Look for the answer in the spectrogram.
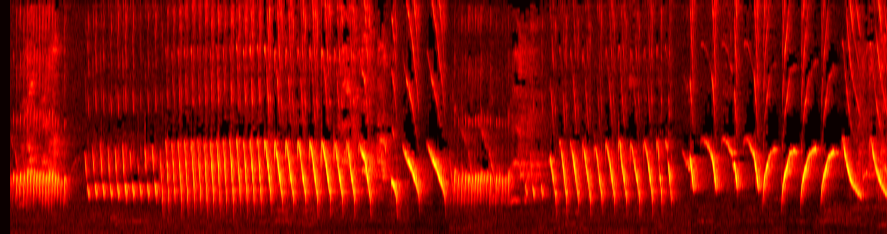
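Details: Canary, a young bird, singing to prompt other canaries to sing: fast trills of descending whistled notes, changing speed between phrases, with a bright buzzy sustained tone near the start and middle.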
